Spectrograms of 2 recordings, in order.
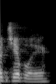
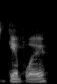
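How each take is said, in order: First: Ghibli with a soft g, "JIB-lee"; soft-g pronunciation. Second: Ghibli with a hard g, "GIB-lee"; hard-g pronunciation. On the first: Shown as a demonstration. Host correcting co-host on the studio's name, soft-g Ghibli. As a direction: say Ghibli starting with a j sound. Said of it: "No, it's, it's Studio Ghibli". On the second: Retold or imitated. Host recalling how a video reviewer says it, hard-g Ghibli. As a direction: say Ghibli starting like "give". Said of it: "Chris Stuckman says Ghibli".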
